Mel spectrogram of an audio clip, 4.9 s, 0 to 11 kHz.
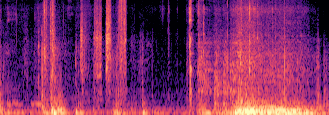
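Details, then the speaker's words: Yamaha F115 outboard, run dry at end of last summer, fuel primed by squeeze bulb: clicks then about a second of low churning cranking that never catches; crank no start, owner suspects fuel not reaching the engine. "oh dirty rat something with the fuel not getting to the engine"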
